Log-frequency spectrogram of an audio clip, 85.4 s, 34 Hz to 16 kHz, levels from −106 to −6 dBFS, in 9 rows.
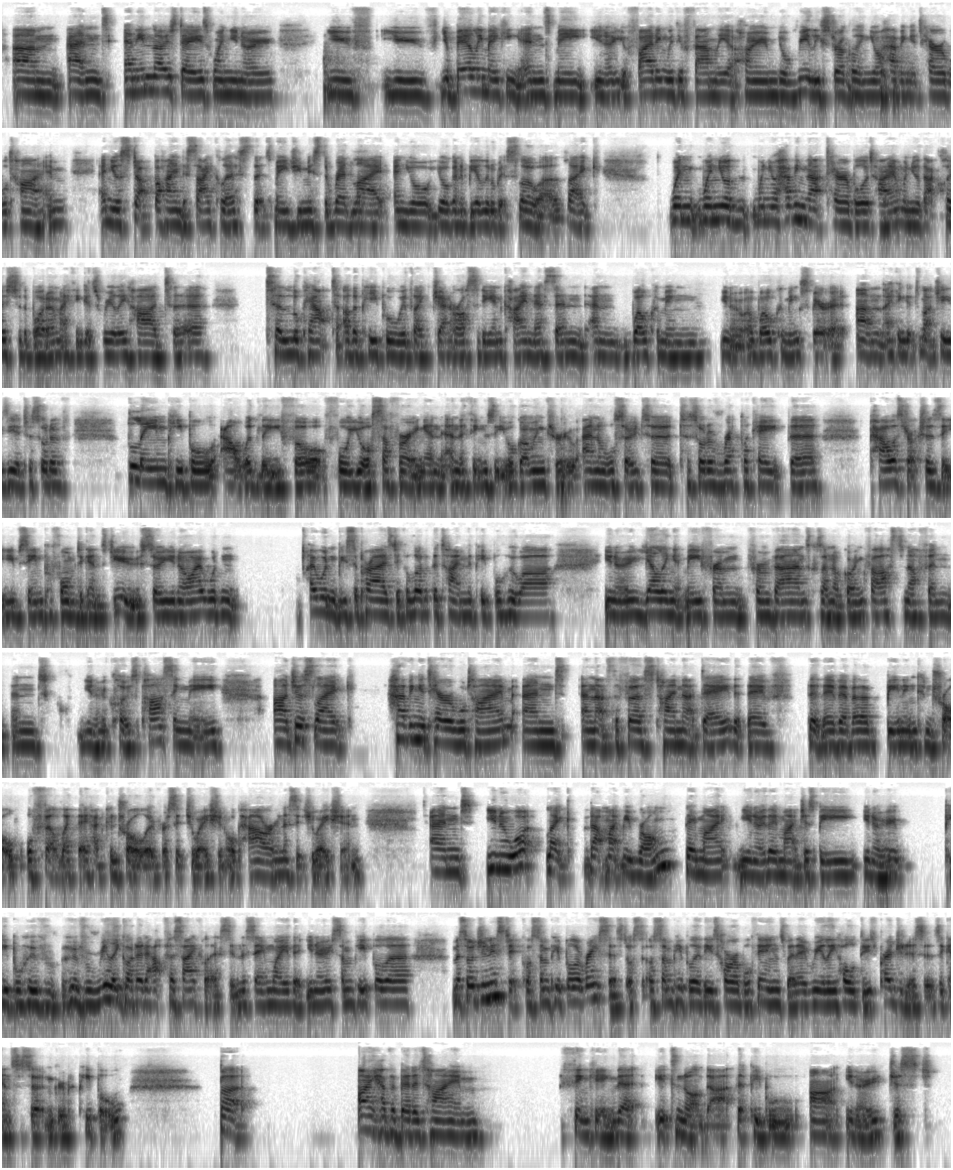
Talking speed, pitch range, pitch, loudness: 210 wpm, 165-180 Hz, 170 Hz, -20 LUFS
